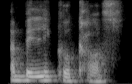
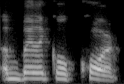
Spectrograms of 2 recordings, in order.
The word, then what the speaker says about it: umbilical cord: on one second so umbilical cord so there's a d here I believe called right so um so right now you sound more like costs like c-o-s-t so it's a chord yep that's that's that's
